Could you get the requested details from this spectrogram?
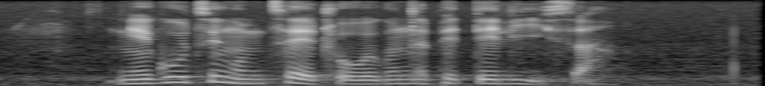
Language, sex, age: Swati, male, 20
